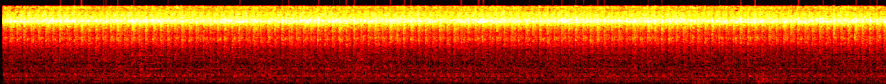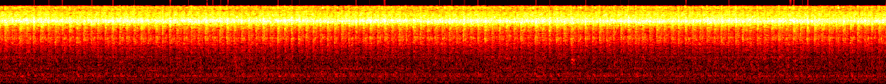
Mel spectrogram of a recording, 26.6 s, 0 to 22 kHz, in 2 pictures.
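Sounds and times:
bright hissing whine: 0.1 - 26.5
cap compression molding machine clicking and ratcheting: 0.1 - 26.5
low mechanical hum: 0.1 - 26.5.

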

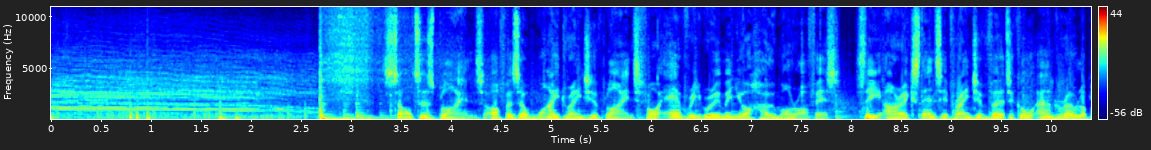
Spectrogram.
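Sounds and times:
faint cheering: 0.0 - 4.3
fireworks popping and banging: 0.0 - 5.0
speech: 3.4 - 10.3.

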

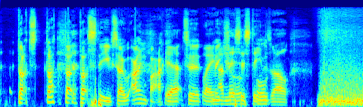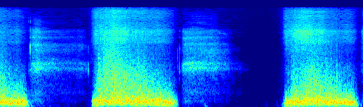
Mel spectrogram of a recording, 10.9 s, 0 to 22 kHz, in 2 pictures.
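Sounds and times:
speech: 0.0 - 5.1
heavy breathing: 4.3 - 9.1, 9.7 - 10.8.

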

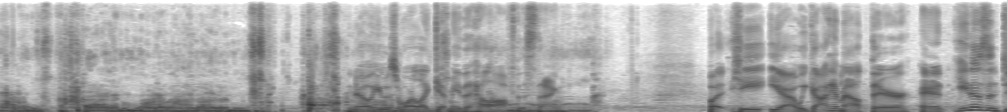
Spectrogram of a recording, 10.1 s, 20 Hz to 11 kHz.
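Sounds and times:
boxer dog growling while playing: 0.0 - 6.1
speech: 0.4 - 0.7, 3.6 - 5.9, 7.1 - 10.0.

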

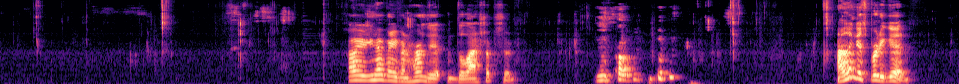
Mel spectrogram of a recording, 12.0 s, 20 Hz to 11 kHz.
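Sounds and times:
person chewing food: 0.0 - 4.4, 6.4 - 10.5, 11.4 - 11.9
speech: 4.4 - 6.6, 7.4 - 8.6, 10.5 - 11.5.

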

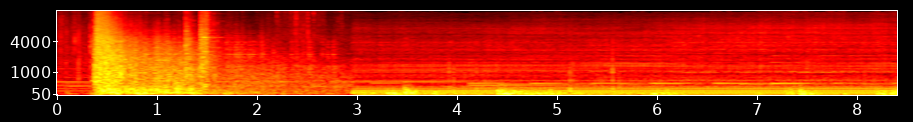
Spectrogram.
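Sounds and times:
artillery gun firing a shot: 0.3 - 3.0
clanking: 0.3 - 4.2
steady mechanical drone: 0.4 - 8.3.

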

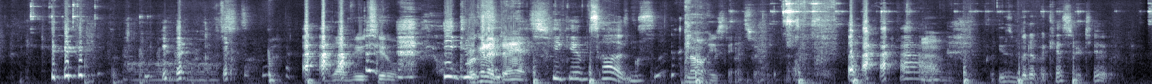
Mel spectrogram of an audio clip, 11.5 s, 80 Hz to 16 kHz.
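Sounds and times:
laughter: 0.5 - 9.7
dogs whining: 0.6 - 2.6
speech: 3.3 - 11.3.

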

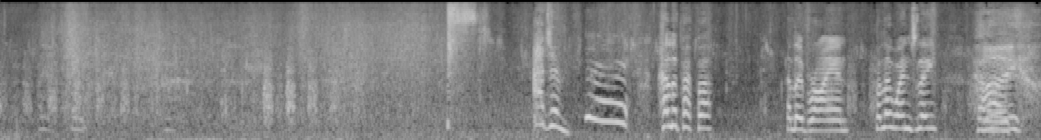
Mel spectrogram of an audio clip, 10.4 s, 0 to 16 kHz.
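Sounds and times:
dog panting: 0.0 - 3.7, 7.5 - 10.4
steady outdoor hiss: 0.0 - 10.4
speech: 5.4 - 7.2, 7.9 - 10.4.

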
